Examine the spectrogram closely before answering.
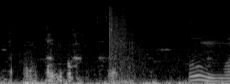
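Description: A rifle fires a single sharp shot.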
